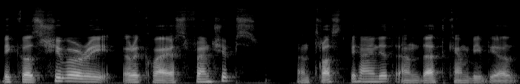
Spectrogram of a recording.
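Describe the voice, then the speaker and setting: Low-voiced man, halting game commentary. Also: lively intonation. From Hungary. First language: Hungarian. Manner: halting, stammering, earnest. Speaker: game streamer. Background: game music.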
